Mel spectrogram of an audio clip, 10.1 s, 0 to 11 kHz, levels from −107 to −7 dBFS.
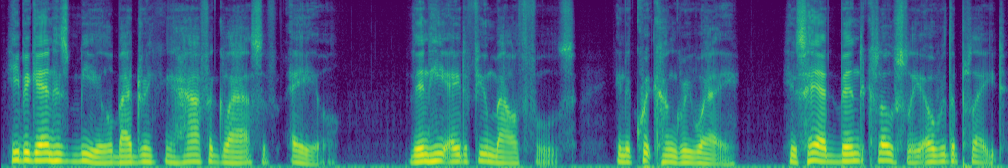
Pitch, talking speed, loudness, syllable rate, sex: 125 Hz, 175 wpm, -20 LUFS, 4.7 syllables/s, male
